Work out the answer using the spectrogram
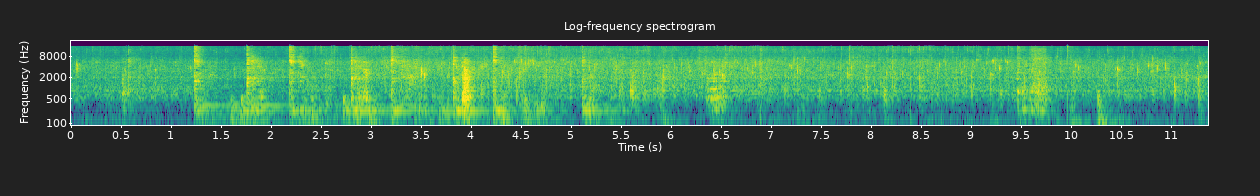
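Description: Potato pieces frying in hot oil in a pan, a steady sizzle, as the potatoes are browned. A spatula stirs them, knocking and scraping against the pan several times, mostly in the first half.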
